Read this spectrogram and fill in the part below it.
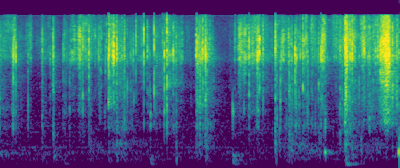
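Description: Crinkly foil wrapper of a Japanese Pokémon card pack being torn open and crumpled up close, with continuous crackling and rustling bursts.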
